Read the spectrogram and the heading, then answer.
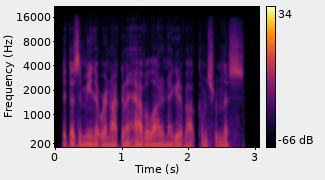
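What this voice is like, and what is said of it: American East Coast accent. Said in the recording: “anybody listening can hear by your accent, you're from the East Coast.”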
